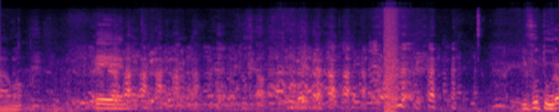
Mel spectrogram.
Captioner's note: laughing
